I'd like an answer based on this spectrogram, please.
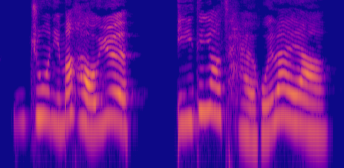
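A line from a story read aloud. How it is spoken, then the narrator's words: Group shouting. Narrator (Chinese): 他们喊道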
